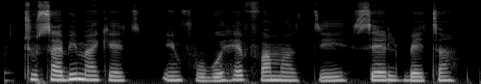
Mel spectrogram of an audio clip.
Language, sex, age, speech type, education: Nigerian Pidgin, female, 15-29, spontaneous, tertiary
